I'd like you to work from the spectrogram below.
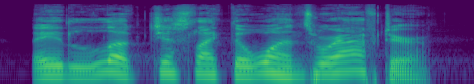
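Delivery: gentle, mild, very high-pitched protesting tone. One of the puzzled recruiters protests mildly to his superior. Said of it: "one of them protested mildly".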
